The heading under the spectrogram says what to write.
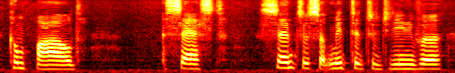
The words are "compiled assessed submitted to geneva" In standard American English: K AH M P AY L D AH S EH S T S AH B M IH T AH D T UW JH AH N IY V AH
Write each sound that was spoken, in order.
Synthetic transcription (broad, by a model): K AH M P AY L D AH S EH S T S AH B M IH T AH D T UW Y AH N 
